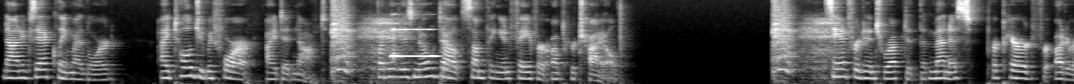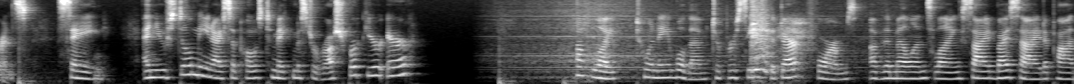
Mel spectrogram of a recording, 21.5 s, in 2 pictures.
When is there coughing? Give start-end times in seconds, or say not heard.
3.3-4.5, 7.7-8.5, 18.2-18.8.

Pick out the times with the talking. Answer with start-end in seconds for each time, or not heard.
0.0-6.3, 8.2-14.9, 16.5-21.4.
